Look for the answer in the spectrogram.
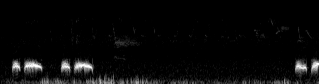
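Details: Cà Mau spotted dove, Vietnam, delivering repeated thổ tơ coo pairs, a short coo then a longer one, with a pause of several seconds between bursts; faint twittering of other birds behind.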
